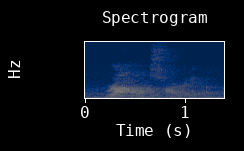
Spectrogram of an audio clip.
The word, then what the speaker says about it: Brahmacharya: So number four, underneath the yamas, this is a mouthful, okay? Brahmacharya is how it's pronounced.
